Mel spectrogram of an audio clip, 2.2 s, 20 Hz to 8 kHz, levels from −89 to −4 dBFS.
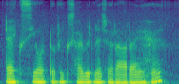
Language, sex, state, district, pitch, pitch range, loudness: Hindi, male, Bihar, Patna, 105 Hz, 95-110 Hz, -17 LUFS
